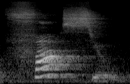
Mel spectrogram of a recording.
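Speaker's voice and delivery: "fácil" with FÁ punched, second syllable dropping; stress on first syllable. Shown as a demonstration. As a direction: hit the start of "fácil" hard. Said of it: "a sílaba forte é fá". ("fácil" com força na primeira sílaba)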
